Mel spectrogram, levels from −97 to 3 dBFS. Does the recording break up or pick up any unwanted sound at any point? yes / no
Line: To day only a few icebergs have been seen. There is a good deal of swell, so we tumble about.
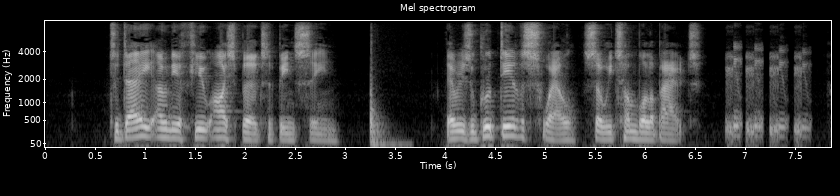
yes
